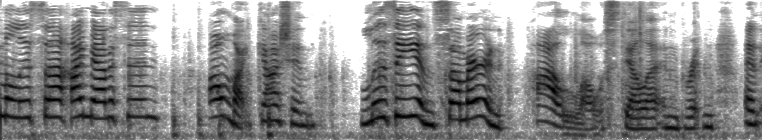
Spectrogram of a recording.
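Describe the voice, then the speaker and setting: Older woman as a children's storyteller: playful, chatty, high voice, slow and unhurried delivery. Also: bright, forceful tone. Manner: asks the young listeners questions. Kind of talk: reading a picture book aloud to children.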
